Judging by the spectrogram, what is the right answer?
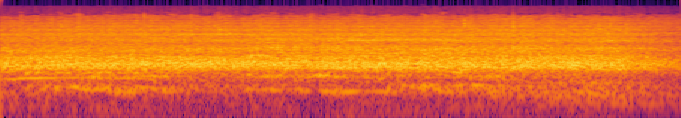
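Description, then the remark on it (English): A loud, sustained roar from a large stadium crowd at a Chicago White Sox game as a player comes into the game, a dense wash of cheering voices that holds steady for several seconds before easing slightly at the end. “You hear the crowd roar as he comes into the game.”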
